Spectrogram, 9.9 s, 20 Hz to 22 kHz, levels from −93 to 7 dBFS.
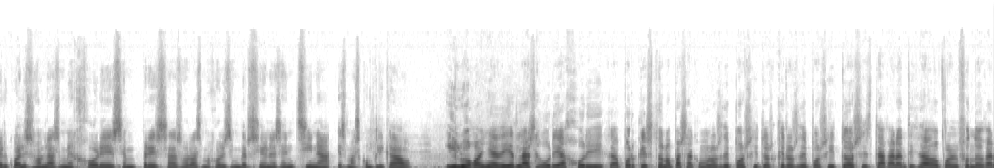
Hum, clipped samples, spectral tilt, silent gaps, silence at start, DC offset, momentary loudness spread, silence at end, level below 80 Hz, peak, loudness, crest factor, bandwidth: none; under 0.1%; -7 dB/octave; none; 0 s; under 0.1%; 10 LU; 0 s; -54 dBFS; -10 dBFS; -28 LUFS; 18 dB; 14.5 kHz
